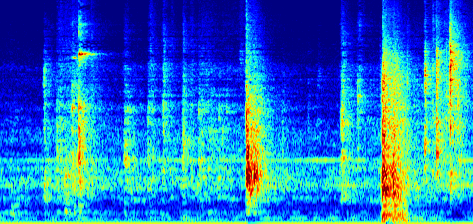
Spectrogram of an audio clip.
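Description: Scattered kitchen clatter: a few separate knocks and clunks of things being handled at the counter and cabinets, the loudest about three seconds in and a quick cluster near the end.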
